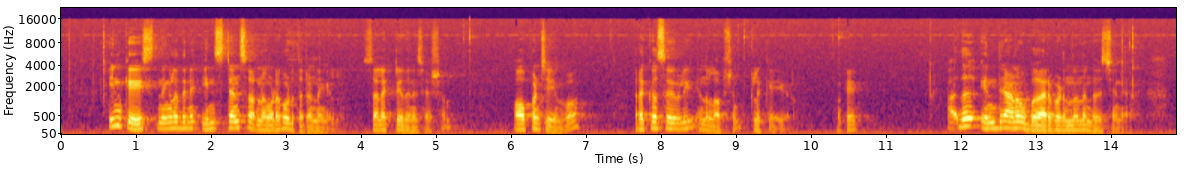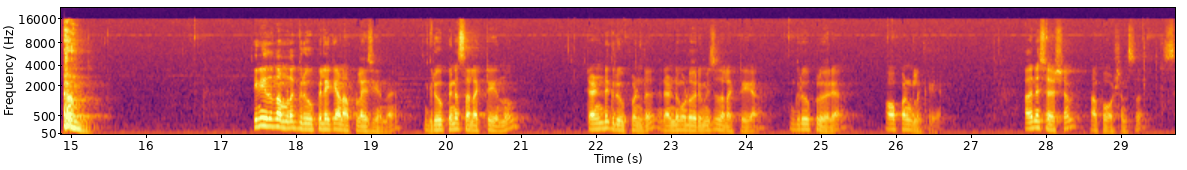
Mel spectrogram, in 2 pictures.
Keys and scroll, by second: 0.1 ctrl+z, 13.7 ctrl+z.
